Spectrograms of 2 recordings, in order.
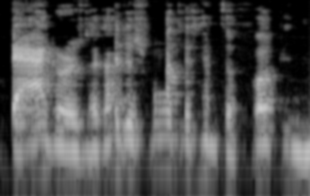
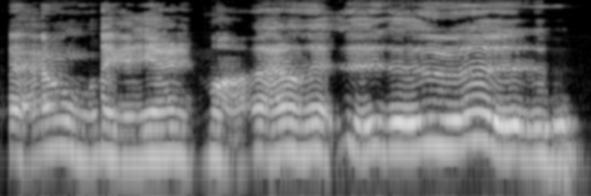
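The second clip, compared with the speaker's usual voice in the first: hammed-up baby tantrum, higher and sobbing; mock crying; 5 semitones higher than usual. Worker caught in his lie gets into baby temper tantrum, mock crying. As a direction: imitate a blubbering, whiny cry-baby. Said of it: "going to almost crying".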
